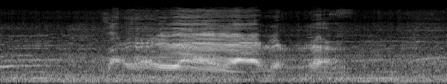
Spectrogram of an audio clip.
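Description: A pug gives a long, wavering whine starting about a second in, then a short second one, over the steady road noise of a moving car.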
